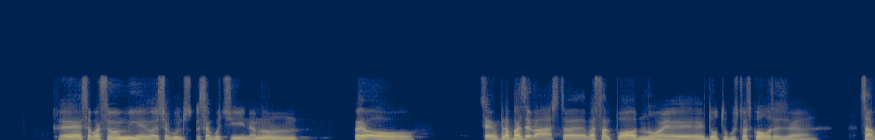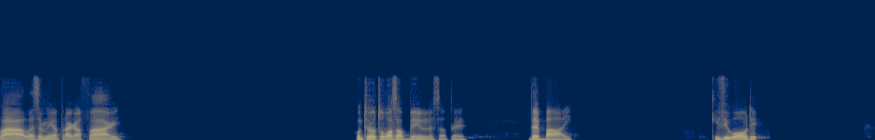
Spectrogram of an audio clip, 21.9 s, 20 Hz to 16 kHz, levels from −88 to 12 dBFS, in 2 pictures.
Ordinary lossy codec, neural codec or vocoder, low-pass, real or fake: none; codec, 16 kHz, 1 kbps, X-Codec, HuBERT features, trained on balanced general audio; 7.2 kHz; fake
